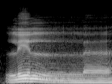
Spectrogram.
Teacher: tarkik lafdzul jalalah, atau lebih spesifiknya huruf lam dilahului kasroh. Jadi lafaz Allahnya dibaca tipis ya.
